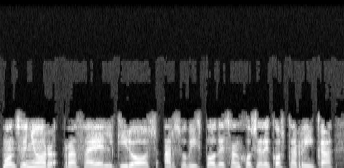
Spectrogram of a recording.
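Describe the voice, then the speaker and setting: A man's voice: on the high side, a little slow, dry recording, soft background music. Man reading formal radio news. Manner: formal, even newsreading. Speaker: news reader. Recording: dull, dry radio sound.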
